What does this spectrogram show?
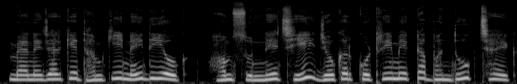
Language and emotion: Maithili, fearful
